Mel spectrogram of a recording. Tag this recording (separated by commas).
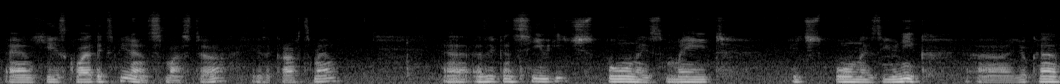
Speech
